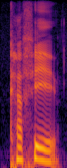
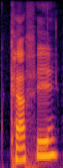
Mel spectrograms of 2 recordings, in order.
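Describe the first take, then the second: First: The stress is on the second syllable. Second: The stress is on the first syllable. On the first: "betonen es auf der zweiten Silbe" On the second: "Entgegen dem Vorbild der Schauspieler bleibt die Bevölkerung beim Kaffee"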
